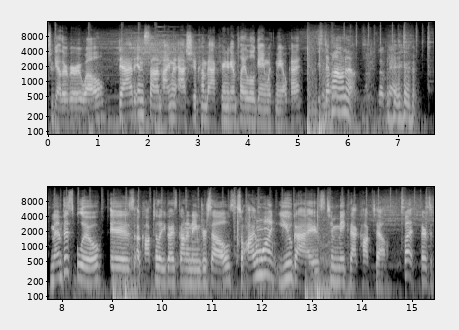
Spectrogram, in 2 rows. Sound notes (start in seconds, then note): 6.7 staffs mumbles and giggles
